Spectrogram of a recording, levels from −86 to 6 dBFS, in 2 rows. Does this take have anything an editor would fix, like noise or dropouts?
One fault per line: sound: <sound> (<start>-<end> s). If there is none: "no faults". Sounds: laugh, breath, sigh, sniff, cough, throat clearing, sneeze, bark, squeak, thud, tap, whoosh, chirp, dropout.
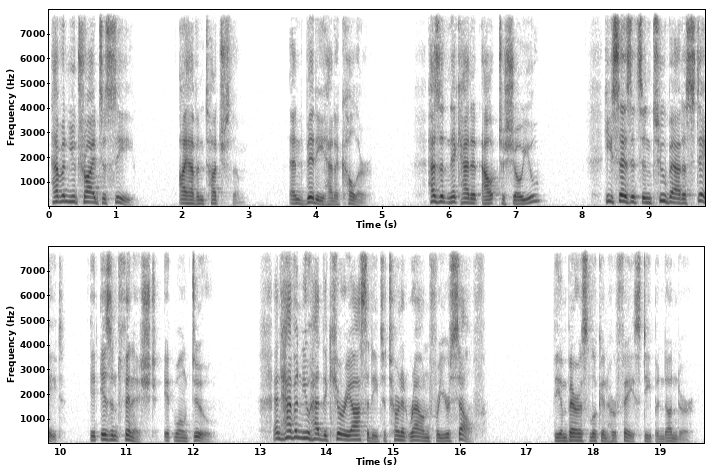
no faults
